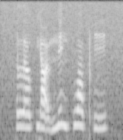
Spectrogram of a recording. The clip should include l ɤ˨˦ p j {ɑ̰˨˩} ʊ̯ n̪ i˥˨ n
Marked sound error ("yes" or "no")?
no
